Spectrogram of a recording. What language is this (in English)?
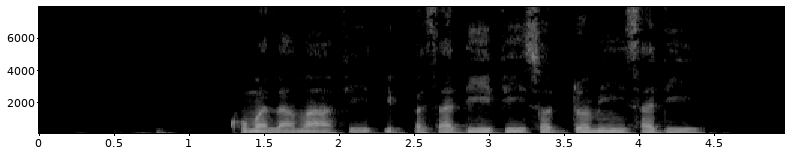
Oromo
